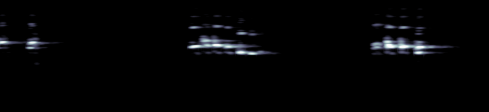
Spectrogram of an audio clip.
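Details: High-pitched squeaky chitters from a bald eagle (Haliaeetus leucocephalus), three short bursts spaced about two seconds apart, each a quick stuttering cluster of thin notes, with silence between.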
